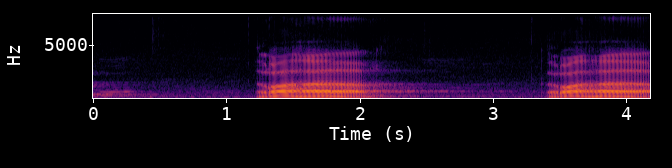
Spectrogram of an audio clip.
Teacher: يجعلون الهمزه مخففه بين الهمزه والالف · يجعلون الهمزة مخففة بين الهمزة والألف وبين الهمزة والواو وبين الهمزة والياء، نحو رأى تقول، كيف تقول بينها وبين الفتحة، يعني ستقول رأى واضح ولا لا؟ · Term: همزه بين بين, همزة بين بين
